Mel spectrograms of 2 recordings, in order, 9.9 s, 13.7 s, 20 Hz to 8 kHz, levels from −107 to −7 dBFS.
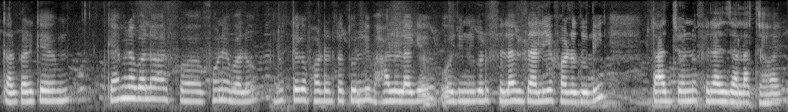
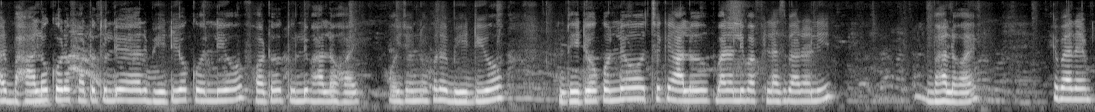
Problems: background sounds at intervals, continuous background conversations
